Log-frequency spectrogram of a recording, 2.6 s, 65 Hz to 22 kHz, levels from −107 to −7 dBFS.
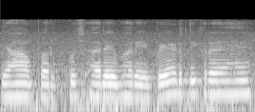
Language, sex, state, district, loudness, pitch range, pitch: Hindi, male, Uttar Pradesh, Lucknow, -14 LUFS, 140-165 Hz, 145 Hz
